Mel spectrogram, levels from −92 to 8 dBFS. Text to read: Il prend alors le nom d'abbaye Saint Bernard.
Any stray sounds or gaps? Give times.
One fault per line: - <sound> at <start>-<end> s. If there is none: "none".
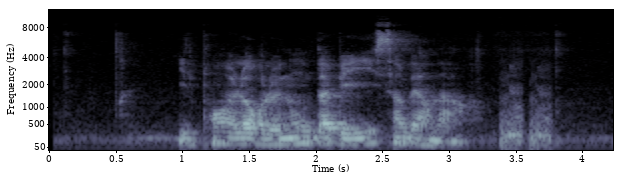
- laugh at 3.4-3.8 s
